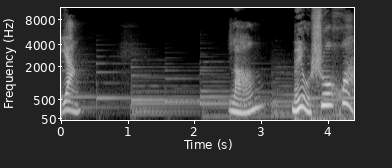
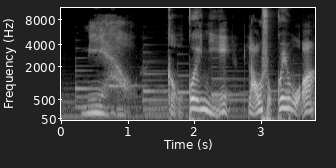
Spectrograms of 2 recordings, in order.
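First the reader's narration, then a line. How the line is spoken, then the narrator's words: Quiet. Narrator (Chinese): 猫小声的说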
